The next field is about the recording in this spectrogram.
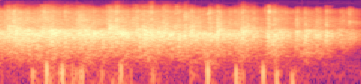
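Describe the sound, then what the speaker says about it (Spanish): A church congregation claps in praise during a Spanish-language sermon, a burst of brisk, scattered handclaps that carry on steadily and then taper off over a few seconds. "Fuerte aplauso al Señor."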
